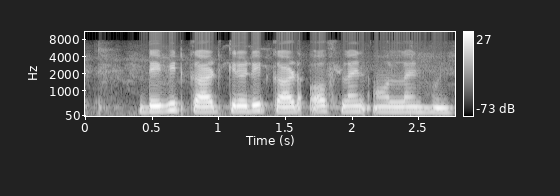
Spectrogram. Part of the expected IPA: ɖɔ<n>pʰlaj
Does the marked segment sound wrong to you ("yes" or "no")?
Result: yes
